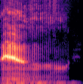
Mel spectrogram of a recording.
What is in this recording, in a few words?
Tiger Cub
